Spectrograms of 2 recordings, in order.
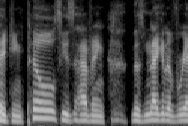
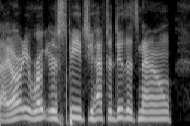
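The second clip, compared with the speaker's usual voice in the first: put-on yell, higher pitch; 4 semitones higher than usual. Retelling how a character yelled at the president: imitating someone yelling. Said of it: "yelling at the president".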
